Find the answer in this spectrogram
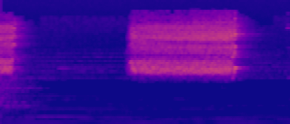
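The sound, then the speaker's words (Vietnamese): An owl screeches: one long, harsh, hissing high-pitched cry, preceded by the short tail end of another at the very start, with quiet background between them and no voices. “Trên tầng không, tiếng cú mèo lại gào lên ba tiếng đầy ai oán.”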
